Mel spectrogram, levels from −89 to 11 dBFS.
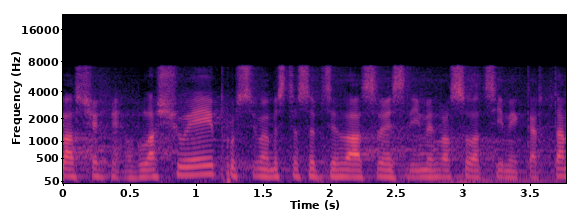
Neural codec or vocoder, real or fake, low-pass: codec, 16 kHz, 0.9 kbps, LongCat-Audio-Codec; fake; 7.2 kHz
